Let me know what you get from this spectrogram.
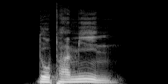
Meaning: dopamine
- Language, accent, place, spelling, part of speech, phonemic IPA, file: German, Germany, Berlin, Dopamin, noun, /ˌdoːpaˑˈmiːn/, De-Dopamin.ogg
